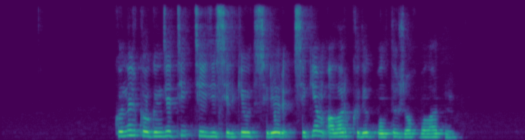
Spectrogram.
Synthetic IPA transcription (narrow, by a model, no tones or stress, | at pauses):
kʲʰʏnɪlkʲʰɵɡʲɪnd̪e̞t̪ʰijt̪ʰːejd̪ese̞lkʲe̞wt̪ʰʏ̥sɪɾe̞ɾse̞kʲe̞mɑ̰lˠɑɾkʲʰʏd̪ɪk̚bolˠt̪əʒoq̚bo̞lˠɑt̪ən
